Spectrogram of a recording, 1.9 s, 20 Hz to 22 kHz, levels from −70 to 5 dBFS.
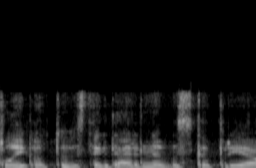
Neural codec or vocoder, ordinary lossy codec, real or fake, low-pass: vocoder, 22.05 kHz, 80 mel bands, WaveNeXt; Opus, 32 kbps; fake; 9.9 kHz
